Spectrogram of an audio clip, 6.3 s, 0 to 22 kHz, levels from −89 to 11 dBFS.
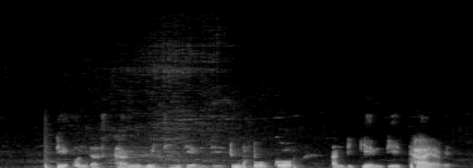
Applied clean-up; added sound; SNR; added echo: classical method log-MMSE.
